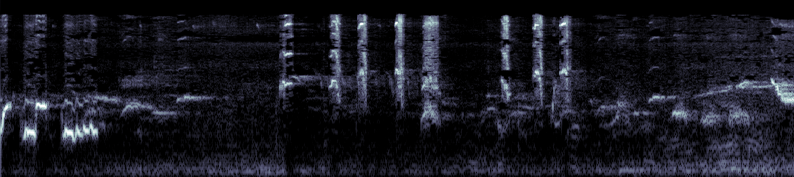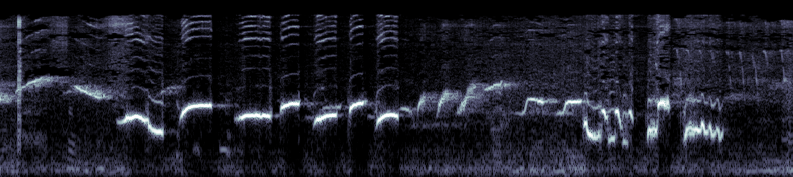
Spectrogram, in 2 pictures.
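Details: Riled white-rumped shama mixing harsh clicks and chatter with loud, clear whistled notes that rise and fall in quick repeated phrases of about two per second, background quiet apart from faint hum.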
